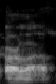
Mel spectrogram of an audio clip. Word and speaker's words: Carlisle: Joining me is, you pronounce it Carlisle, right? That's right, Carlisle.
